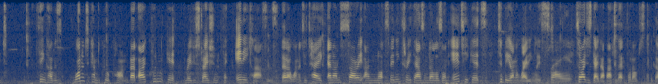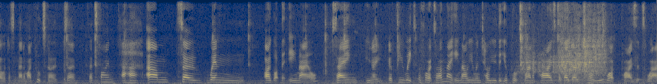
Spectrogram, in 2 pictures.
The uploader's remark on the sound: QuiltCon 2017. I caught her just a few hours before she had to catch a flight back home. We sat on the grass outside the convention center and chatted.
